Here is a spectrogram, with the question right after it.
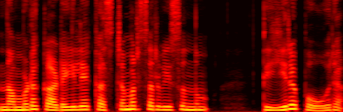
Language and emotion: Malayalam, sad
